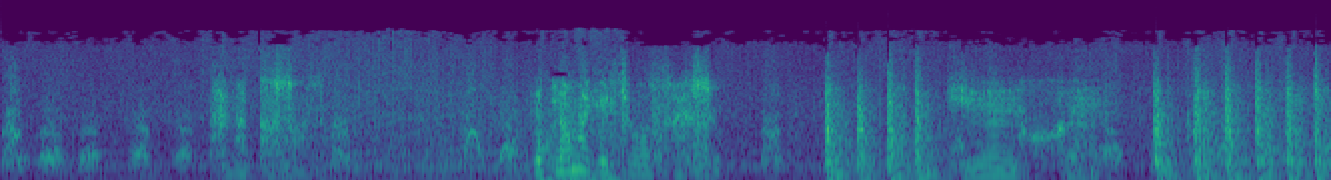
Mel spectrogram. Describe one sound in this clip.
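An elderly man speaks with animation.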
